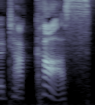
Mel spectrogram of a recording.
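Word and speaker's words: Takács: We should say I, Madman is directed by, I don't know how to say his name, I'm going to say Tibor Takacs. Yeah, the accent is over the second A, so Takas, but Takas.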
